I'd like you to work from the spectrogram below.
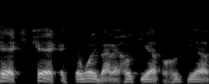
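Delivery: put-on quick Boston-accented master sergeant voice. Retelling what the master sergeant told the speaker, with Top McGrath's Boston accent. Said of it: "He had that Boston accent".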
